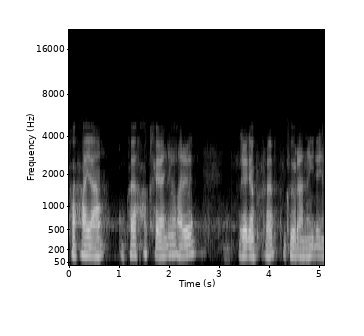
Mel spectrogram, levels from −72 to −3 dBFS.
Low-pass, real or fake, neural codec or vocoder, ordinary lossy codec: 5.4 kHz; fake; codec, 24 kHz, 3 kbps, HILCodec; none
